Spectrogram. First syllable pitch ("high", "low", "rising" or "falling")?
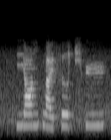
high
